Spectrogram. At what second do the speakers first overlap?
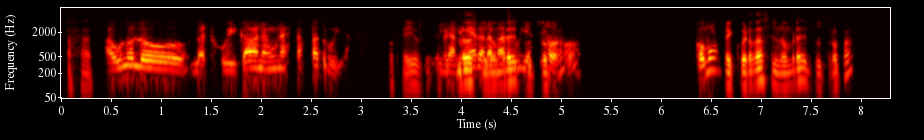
3.8 s

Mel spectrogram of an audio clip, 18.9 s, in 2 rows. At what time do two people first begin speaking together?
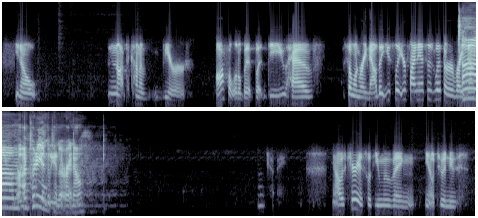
9.1 s

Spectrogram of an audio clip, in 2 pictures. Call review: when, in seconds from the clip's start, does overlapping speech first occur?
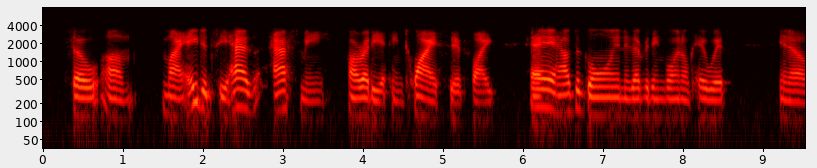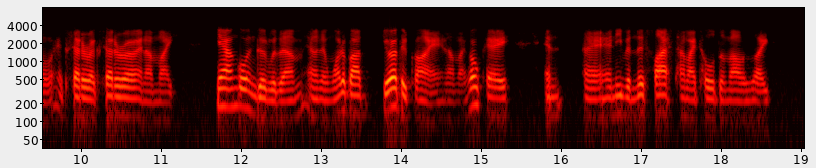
none

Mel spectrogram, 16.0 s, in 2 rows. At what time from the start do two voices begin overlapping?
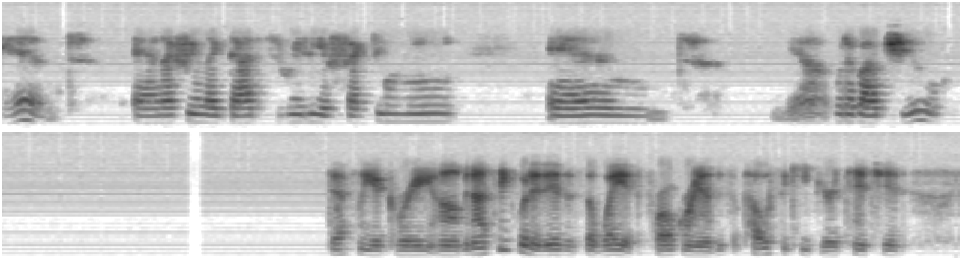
none

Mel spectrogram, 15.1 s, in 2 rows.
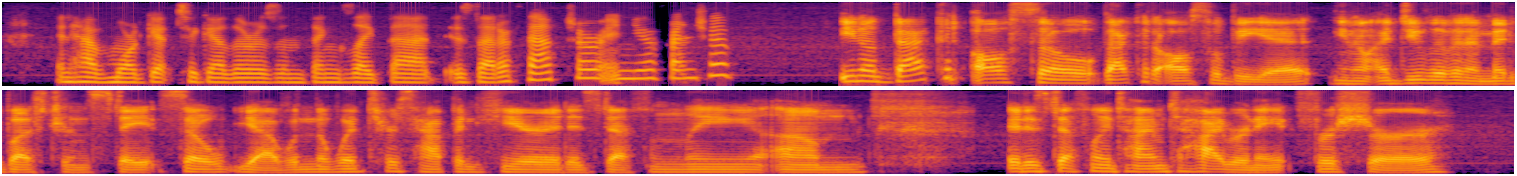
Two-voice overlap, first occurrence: none

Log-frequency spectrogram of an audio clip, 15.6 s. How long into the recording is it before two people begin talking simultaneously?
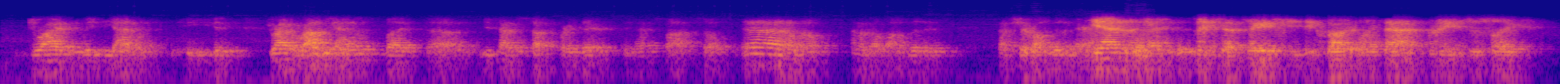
10.9 s

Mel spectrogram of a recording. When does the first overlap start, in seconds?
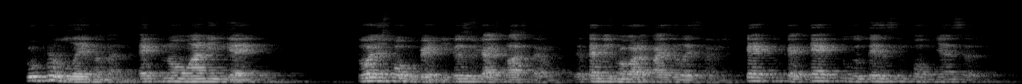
none

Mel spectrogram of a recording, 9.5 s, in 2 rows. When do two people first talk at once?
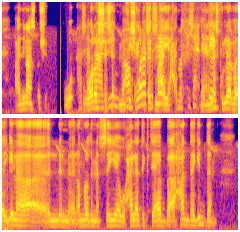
1.6 s

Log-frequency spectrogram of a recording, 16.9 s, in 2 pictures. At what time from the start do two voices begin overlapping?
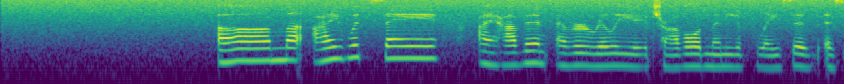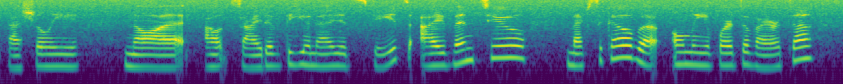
none

